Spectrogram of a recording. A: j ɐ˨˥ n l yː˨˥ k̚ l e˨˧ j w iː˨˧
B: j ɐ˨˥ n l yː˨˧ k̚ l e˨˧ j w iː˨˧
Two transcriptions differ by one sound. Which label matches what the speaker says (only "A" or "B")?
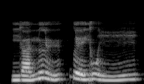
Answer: A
